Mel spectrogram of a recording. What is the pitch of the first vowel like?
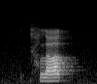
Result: falling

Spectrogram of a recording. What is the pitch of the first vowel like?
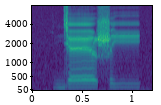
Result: high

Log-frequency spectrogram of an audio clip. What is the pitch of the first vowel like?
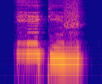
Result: high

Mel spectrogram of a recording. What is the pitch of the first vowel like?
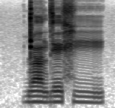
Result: low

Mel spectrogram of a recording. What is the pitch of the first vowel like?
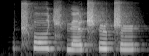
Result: high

